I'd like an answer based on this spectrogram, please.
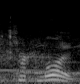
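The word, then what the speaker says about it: Chac Mool: Chakmol. Chak, that's what teachers used to write on the board. Mol is like the animal that lives underneath the ground. That's how you pronounce it, but it's spelled differently.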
